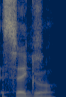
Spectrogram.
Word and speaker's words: Segro: Se- Segro. Oh, Segro.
